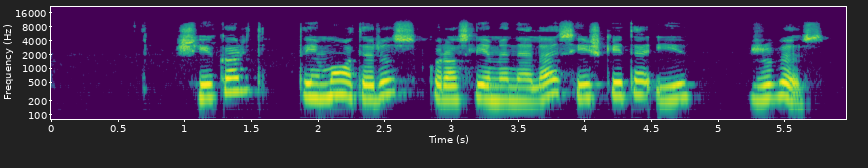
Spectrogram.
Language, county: Lithuanian, Vilnius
